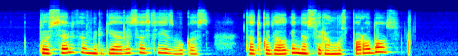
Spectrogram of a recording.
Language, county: Lithuanian, Utena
